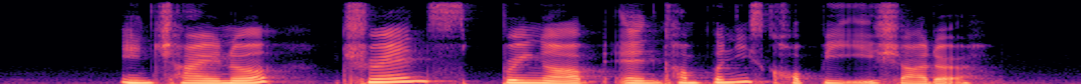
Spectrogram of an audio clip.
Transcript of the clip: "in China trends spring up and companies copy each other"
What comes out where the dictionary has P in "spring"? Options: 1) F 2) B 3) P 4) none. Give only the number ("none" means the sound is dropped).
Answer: 2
